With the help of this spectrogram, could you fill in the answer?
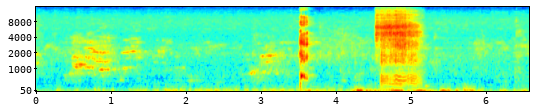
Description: I had the hiccups and was trying to explain how i get rid of my friends hiccups... But failed by hiccuping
